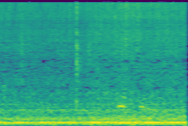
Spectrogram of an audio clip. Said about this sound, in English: So we're just searing it.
